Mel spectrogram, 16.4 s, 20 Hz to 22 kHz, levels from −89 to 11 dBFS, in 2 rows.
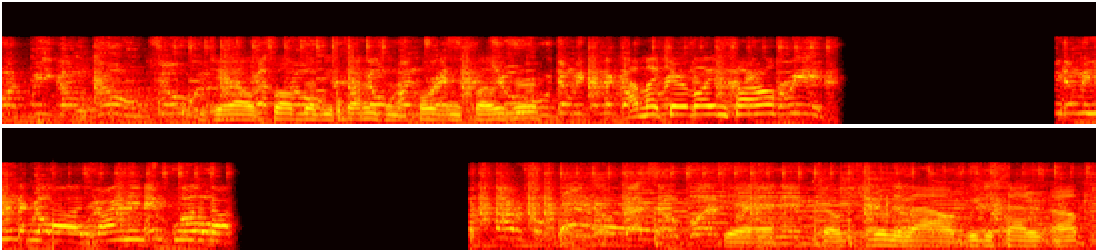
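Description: At 2.69 s the sound skips forward. Roughly a tenth of a second is gone, and the two sides are butted together with no gap. The same skip returns at 8.59 s and 14.49 s, about six seconds apart. That regular spacing points to audio missing between chunks. The likely cause is a recorder working in six-second blocks and dropping a short piece at each changeover.

From 6.26 s to 7.91 s there is a long network dropout. About 1.6 s of audio never arrives. The last sound smears into a brief fading buzz of about a tenth of a second, then roughly 1.5 s of silence follows. The audio resumes further on, with the lost part simply absent. It happens again from 9.91 s to 11.72 s. This time about 1.8 s is missing, with a short fade and then about 1.7 s of silence. Both are likely packet loss on the network, with the receiver covering the gap as best it can. Throughout the clip, nothing is heard above 8 kHz, which fits a G.722 wideband call codec.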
